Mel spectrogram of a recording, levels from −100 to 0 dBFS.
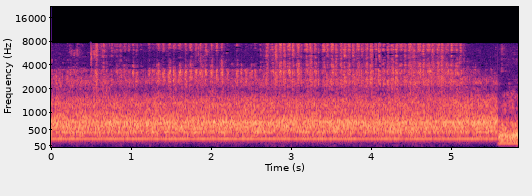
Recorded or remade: recorded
